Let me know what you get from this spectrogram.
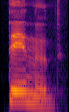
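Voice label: "тэныд", Komi, female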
